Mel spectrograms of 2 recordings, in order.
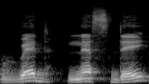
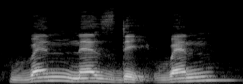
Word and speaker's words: Wednesday: The letter W is like, say for example, it's not Wednesday, it's Wednesday. Wednesday.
